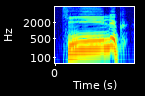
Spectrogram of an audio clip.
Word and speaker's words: килик: одежде килик килик килик как мы помним уже в словах мягкого мягко рядных словах к в данном случае как это слово буква л всегда будет произноситься мягко то есть иметь такой вот небольшой ь как бы который не отмечается на письме но должен быть запомним всеми нами килик это рубашка килик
